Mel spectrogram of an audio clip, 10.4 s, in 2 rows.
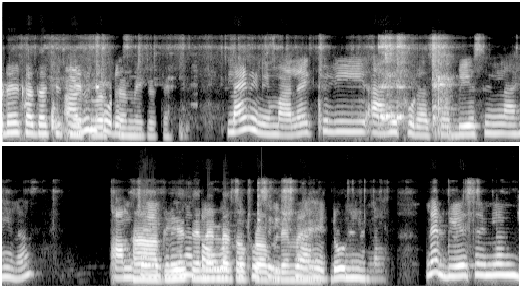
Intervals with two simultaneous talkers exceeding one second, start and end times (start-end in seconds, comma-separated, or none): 6.5-8.1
